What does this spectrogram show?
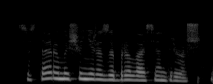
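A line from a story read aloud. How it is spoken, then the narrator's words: Sighing. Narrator (Russian): вздохнула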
